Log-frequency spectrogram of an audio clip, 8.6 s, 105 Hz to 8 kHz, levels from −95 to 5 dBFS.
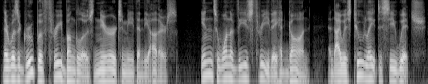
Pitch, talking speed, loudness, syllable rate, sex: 115 Hz, 205 wpm, -18 LUFS, 4.9 syllables/s, male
